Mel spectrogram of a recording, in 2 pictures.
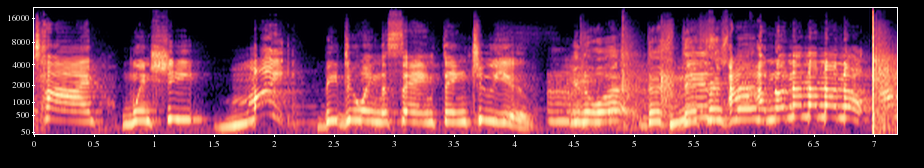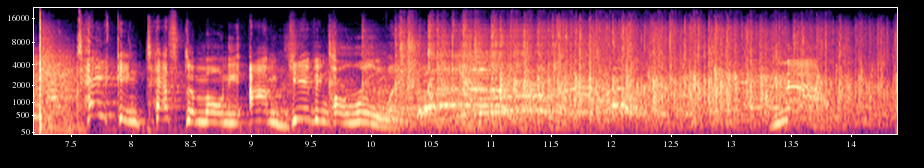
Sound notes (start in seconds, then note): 10.0 audience cheering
